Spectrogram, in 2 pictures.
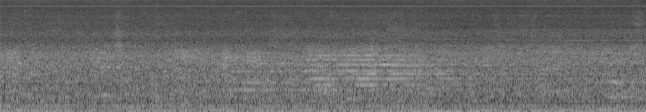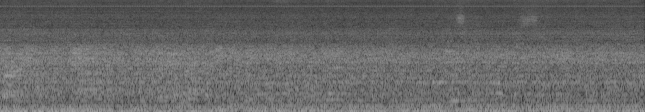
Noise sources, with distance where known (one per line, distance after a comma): car horn, far
unidentified human voice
